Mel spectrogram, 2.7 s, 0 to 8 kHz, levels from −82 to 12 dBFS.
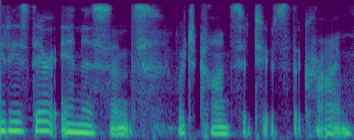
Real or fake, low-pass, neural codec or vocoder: real; 7.2 kHz; none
